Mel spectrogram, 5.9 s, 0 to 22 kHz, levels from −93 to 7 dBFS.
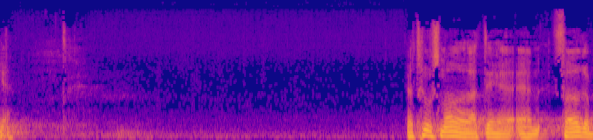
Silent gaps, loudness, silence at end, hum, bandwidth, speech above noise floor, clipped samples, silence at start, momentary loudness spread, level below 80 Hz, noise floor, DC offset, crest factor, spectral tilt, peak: none; -17 LUFS; 0 s; none; 16.5 kHz; 37 dB; under 0.1%; 0 s; 25 LU; -50 dBFS; -53 dBFS; under 0.1%; 18 dB; -7 dB/octave; -4 dBFS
